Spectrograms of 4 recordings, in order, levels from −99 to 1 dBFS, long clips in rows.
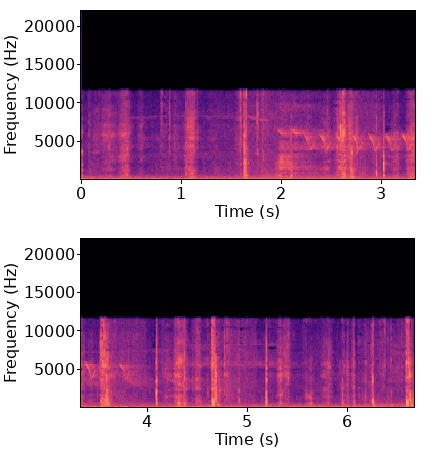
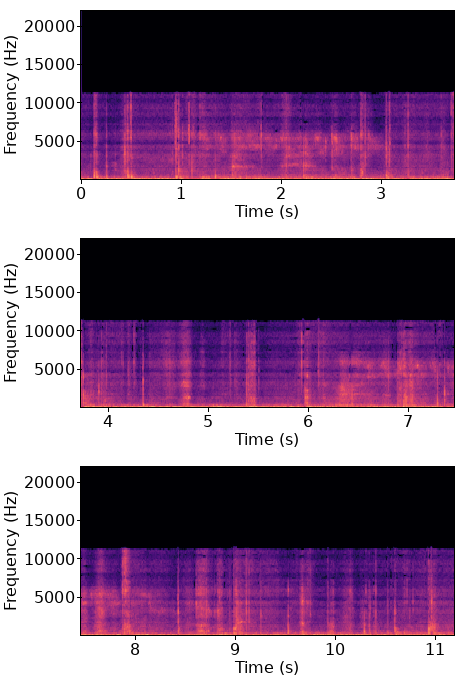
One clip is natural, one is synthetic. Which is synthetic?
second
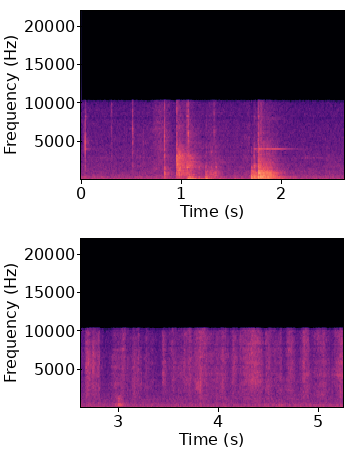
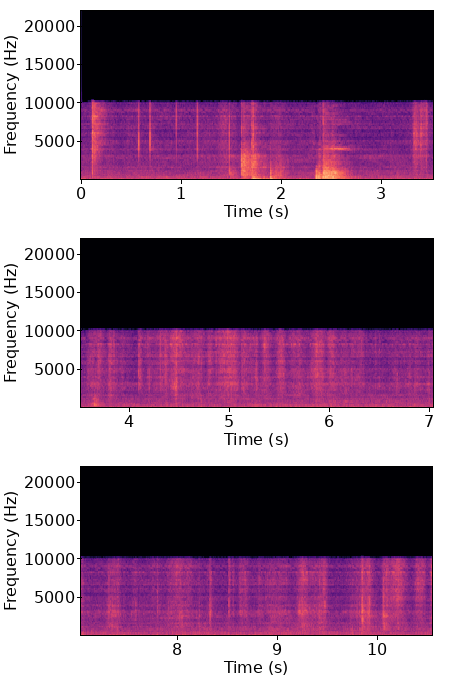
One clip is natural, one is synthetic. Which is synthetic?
second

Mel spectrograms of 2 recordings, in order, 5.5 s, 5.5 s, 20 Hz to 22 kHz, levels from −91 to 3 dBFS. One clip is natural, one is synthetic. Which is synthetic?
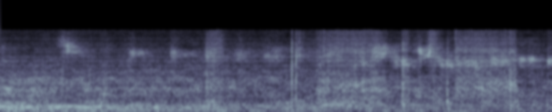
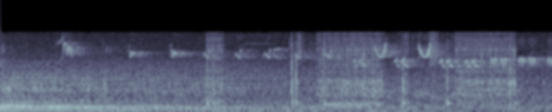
first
